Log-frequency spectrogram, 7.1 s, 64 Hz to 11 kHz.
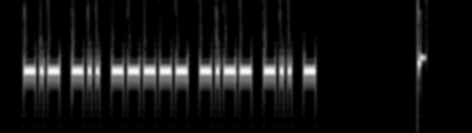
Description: Morse code, heard as a keyed tone, about 20 wpm, 700 Hz. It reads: KD0YDT
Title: USA Call Signs - 6 Characters - 2x Character Spacing - 20wpm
